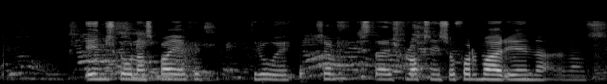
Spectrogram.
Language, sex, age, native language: Icelandic, male, 11, Icelandic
